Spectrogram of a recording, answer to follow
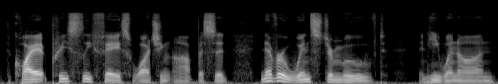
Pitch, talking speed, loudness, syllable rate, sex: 95 Hz, 170 wpm, -22 LUFS, 5.0 syllables/s, male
